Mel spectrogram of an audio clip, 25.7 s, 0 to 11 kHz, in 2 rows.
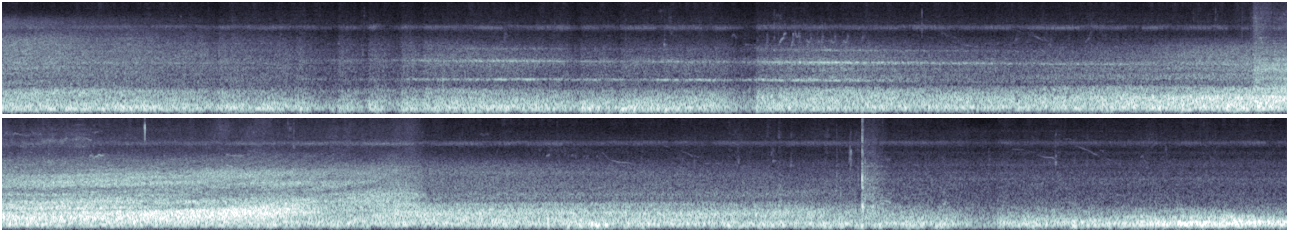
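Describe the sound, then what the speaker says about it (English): An Airbus A319 airliner arriving at DFW Airport from San Antonio, its broad engine roar steady and distant, swelling louder toward the middle before easing off, with a steady background hum throughout. "This flight coming in from San Antonio, Texas. It's an Airbus A319"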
